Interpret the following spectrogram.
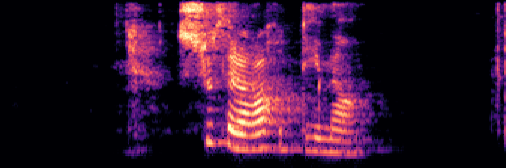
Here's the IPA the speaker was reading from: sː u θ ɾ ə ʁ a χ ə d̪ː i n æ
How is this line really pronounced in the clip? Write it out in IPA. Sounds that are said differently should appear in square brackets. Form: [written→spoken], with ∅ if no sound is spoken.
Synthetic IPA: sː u θ ɾ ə ʁ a χ ə d̪ː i [n→m] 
